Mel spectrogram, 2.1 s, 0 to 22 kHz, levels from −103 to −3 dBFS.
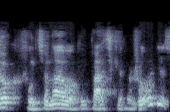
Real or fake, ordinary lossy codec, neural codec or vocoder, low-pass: fake; AAC, 64 kbps; vocoder, 48 kHz, 128 mel bands, Vocos; 9.9 kHz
